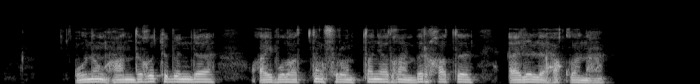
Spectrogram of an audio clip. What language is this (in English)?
Bashkir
